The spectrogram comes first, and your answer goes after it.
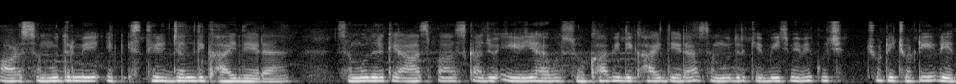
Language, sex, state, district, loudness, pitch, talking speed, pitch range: Hindi, female, Uttar Pradesh, Hamirpur, -15 LUFS, 160 Hz, 205 wpm, 150-165 Hz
